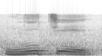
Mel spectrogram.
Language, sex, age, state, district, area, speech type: Bengali, male, 45-60, West Bengal, Paschim Medinipur, rural, read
